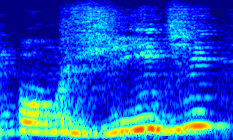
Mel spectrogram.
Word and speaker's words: Pongidae: Se escreve Pongidae, se escreve Hominidae, mas se lê Pongide e Hominide.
